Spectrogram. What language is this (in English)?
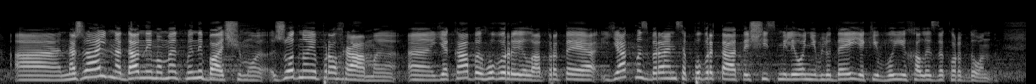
Ukrainian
